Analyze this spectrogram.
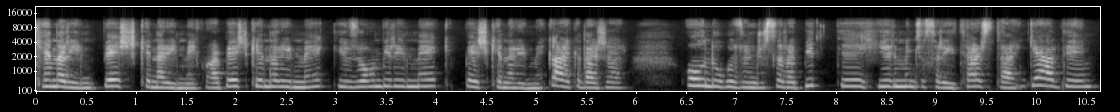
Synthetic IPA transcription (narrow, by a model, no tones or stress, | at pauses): kʰenɐɾiːnpeʃkʰenɐɾinmekʋaɾbeʃkʰenɐɾiːnmek̪̚izoːmbiɾiːnmekpeʃkʰenɐɾiːnmekaɾked̪aʃ̬ɐɾ | ownd̪ukozund͡ʒusɐɾɐbit̪ːehiːɾmint͡ʃʰɐsɐɾiːt͡s̪ʰɐɾst̪ʰaːnkʲaːɾd̪em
